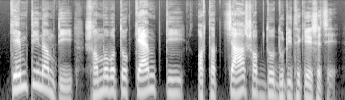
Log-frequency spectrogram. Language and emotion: Bengali, neutral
